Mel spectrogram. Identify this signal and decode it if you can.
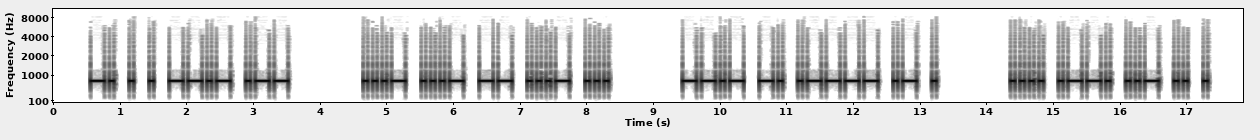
Morse code, heard as a keyed tone, about 17 wpm, 800 Hz. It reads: NEEQW VVMVS QN1AE HPUIE
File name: 16wpm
